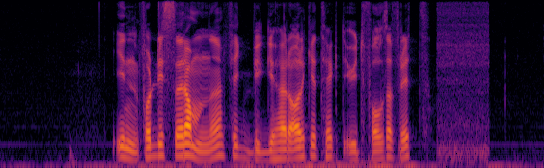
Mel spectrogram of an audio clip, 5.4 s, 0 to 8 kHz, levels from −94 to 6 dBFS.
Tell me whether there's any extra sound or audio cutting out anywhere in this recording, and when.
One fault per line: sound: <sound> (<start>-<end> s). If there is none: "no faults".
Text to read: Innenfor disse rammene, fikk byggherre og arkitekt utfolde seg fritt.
no faults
